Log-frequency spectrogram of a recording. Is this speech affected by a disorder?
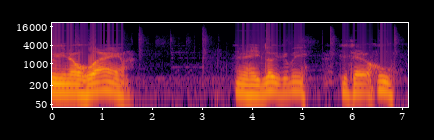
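Yes: multiple sclerosis.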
